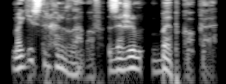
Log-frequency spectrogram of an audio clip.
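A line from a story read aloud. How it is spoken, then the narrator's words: Calm, distinct repetition. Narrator (Russian): повторил, на этот раз совершенно спокойно и отчетливо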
